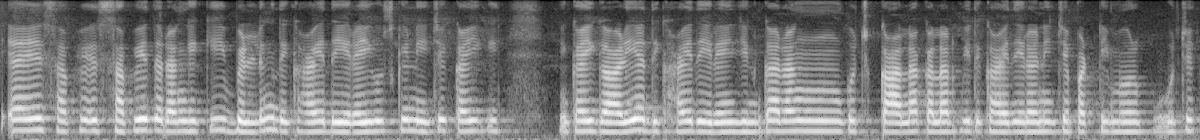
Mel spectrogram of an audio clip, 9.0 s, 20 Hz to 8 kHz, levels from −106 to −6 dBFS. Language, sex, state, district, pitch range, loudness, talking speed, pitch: Hindi, female, Delhi, New Delhi, 205-220 Hz, -15 LUFS, 225 wpm, 215 Hz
